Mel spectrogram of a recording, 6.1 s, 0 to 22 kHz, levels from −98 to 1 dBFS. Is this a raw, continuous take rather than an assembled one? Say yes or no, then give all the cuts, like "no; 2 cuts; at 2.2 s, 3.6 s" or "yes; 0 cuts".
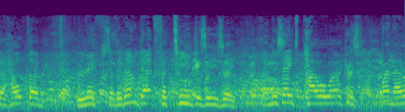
yes; 0 cuts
